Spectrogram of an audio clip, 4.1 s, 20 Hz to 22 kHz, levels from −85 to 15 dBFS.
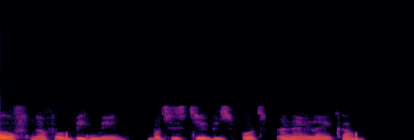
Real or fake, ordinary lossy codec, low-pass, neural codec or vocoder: real; MP3, 32 kbps; 5.4 kHz; none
